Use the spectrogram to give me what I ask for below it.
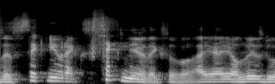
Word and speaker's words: SecneurX: How do you pronounce this? SecneurX.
